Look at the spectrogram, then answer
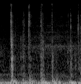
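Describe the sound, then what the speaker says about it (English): Quick run of keystrokes on a computer keyboard, about half a dozen light clicks in an uneven rhythm, fairly close and quiet, no voices. "Just type the services name here."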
